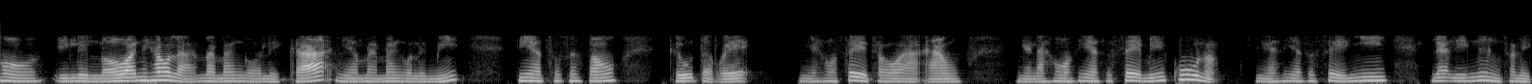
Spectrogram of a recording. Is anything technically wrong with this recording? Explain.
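Yes. GSM full-rate codec damage runs through the whole speech clip. The codec models the vocal tract and drives it with sparse, regularly spaced pulses, at a rate that fits 13 kbps. Nothing above 4 kHz survives. The speech sounds plainly buzzy, gravelly and muffled.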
